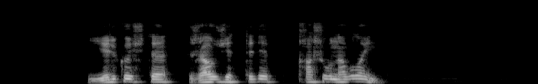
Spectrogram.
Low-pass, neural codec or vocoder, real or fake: 7.2 kHz; none; real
